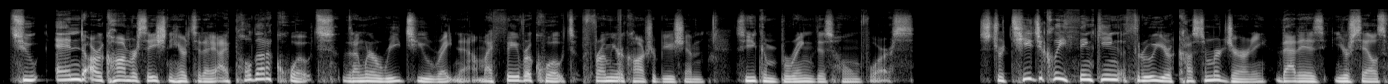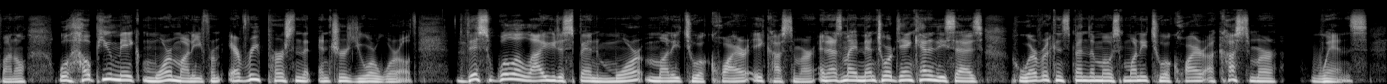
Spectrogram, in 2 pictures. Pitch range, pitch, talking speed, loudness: 140-185 Hz, 160 Hz, 190 wpm, -14 LUFS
